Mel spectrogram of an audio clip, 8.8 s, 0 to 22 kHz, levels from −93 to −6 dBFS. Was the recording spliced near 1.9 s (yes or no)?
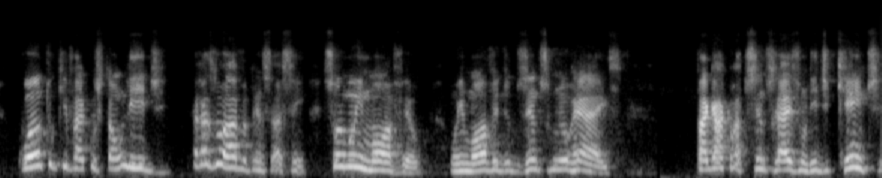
yes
